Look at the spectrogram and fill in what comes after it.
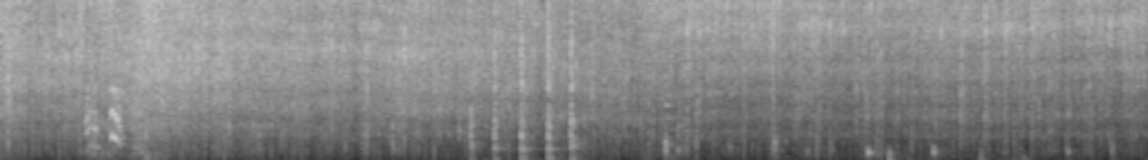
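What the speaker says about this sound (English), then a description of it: "And then just take our garlic, put it right in our pan" Finely chopped garlic hits a hot pan and sizzles steadily, with bright crackles and small pops flaring over a continuous frying hiss, close and without talk.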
